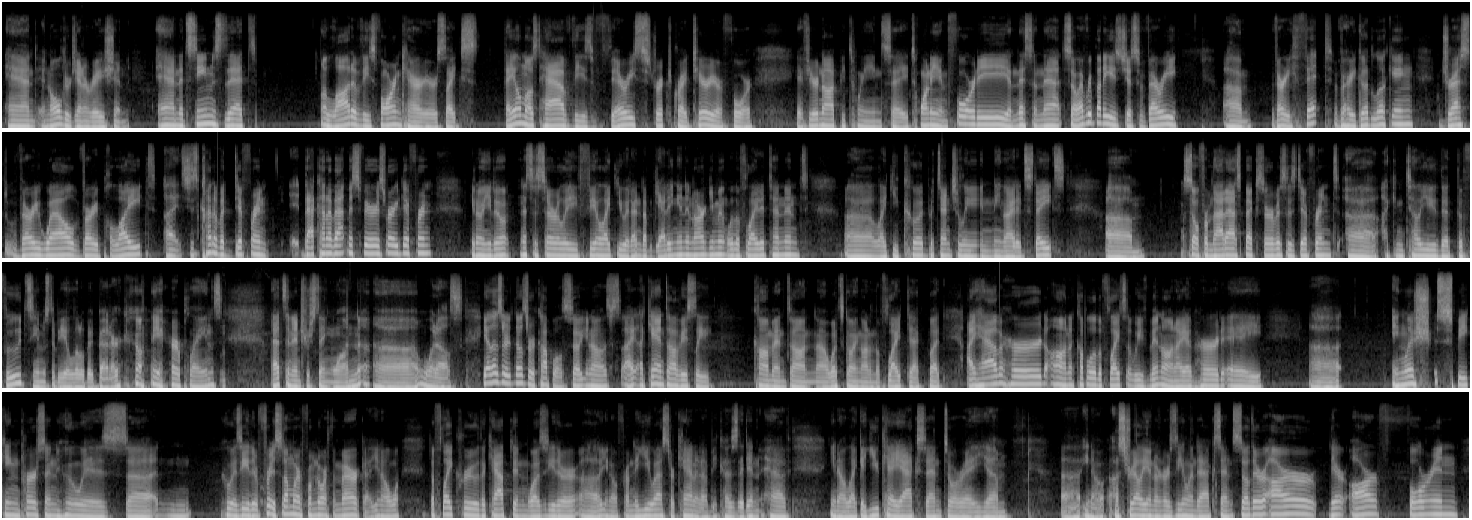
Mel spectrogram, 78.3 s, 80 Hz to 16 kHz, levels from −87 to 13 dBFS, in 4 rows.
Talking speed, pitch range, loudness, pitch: 175 wpm, 120-155 Hz, -19 LUFS, 140 Hz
